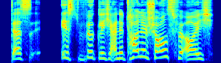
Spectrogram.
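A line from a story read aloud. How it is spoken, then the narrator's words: Croaking. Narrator (German): krächzte ich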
